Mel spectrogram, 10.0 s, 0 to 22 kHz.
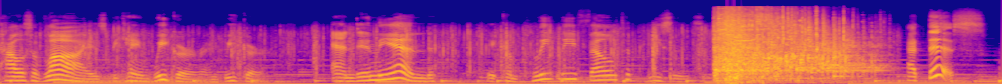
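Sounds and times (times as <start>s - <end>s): background music: 0.0s - 10.0s
debris clattering: 7.1s - 9.0s
structure crashing and shattering: 7.1s - 9.0s.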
